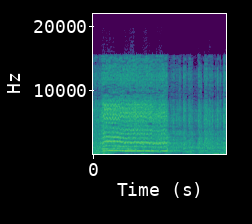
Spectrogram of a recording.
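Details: Microwave oven run with high-voltage transformer disconnected, fan motor noise complaint: a shrill squeal wavers and rises, then fades as the fan slows; worn fan motor bushing.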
